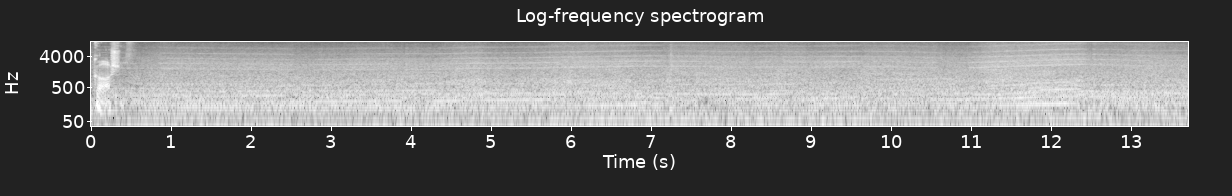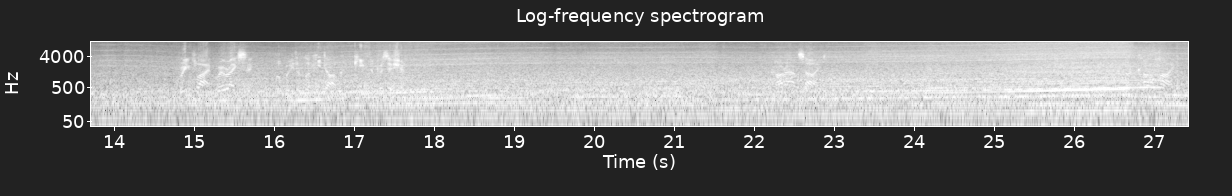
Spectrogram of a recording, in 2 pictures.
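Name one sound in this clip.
A race car engine roars steadily, its pitch rising and falling as it shifts gears.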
